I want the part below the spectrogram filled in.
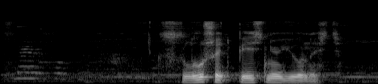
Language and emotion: Russian, neutral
